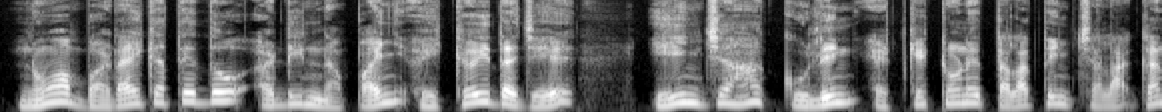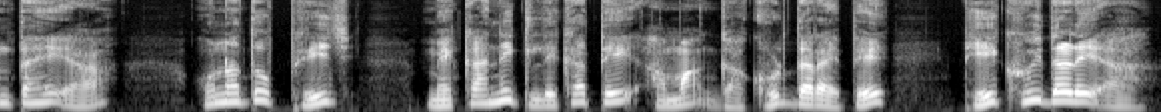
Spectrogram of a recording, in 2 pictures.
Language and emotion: Santali, happy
